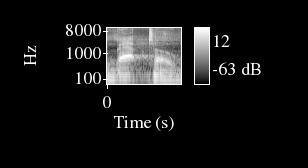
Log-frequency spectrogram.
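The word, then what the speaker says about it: bapto (βάπτω): The first one in your notes is bapto, B-A-P-T-O. All right, that's the way it's pronounced from the Greek.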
